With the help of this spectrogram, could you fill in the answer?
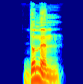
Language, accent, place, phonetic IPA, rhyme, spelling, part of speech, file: German, Germany, Berlin, [ˈdʊməm], -ʊməm, dummem, adjective, De-dummem.ogg
- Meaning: strong dative masculine/neuter singular of dumm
